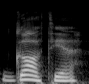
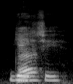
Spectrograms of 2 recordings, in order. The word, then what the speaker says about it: Gaethje: Justin Gauthier. Gaethje.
